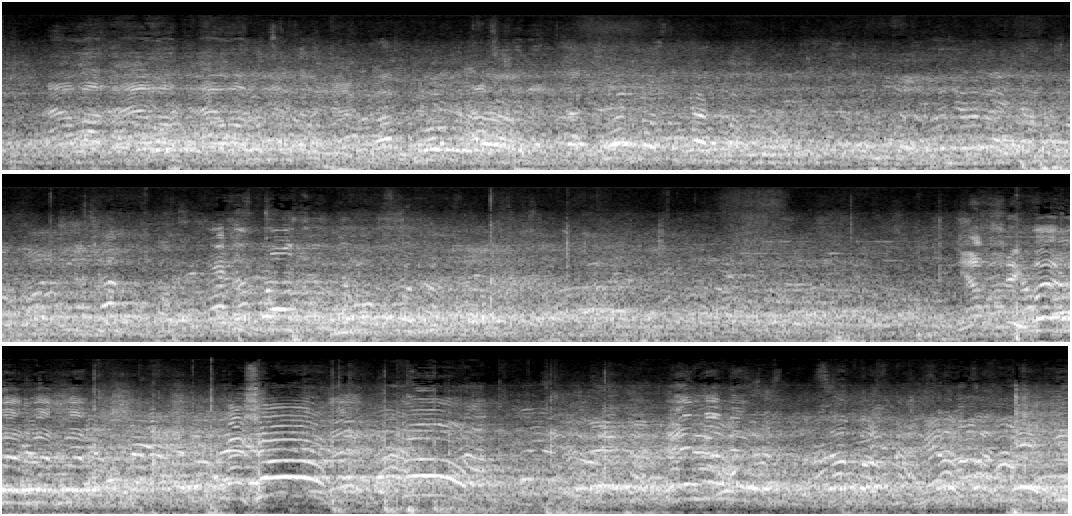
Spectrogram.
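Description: Two fighters' bodies thud and scuffle on a padded mat.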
